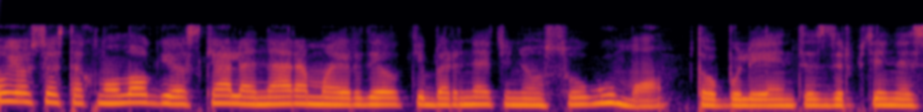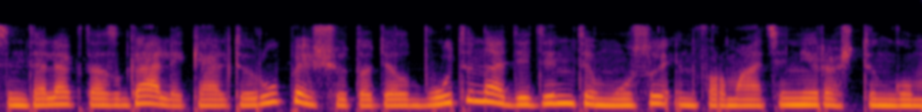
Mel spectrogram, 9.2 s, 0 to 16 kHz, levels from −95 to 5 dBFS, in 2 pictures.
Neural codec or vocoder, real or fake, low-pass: none; real; 7.2 kHz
